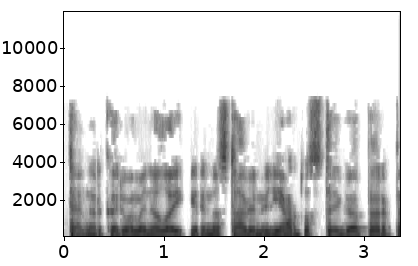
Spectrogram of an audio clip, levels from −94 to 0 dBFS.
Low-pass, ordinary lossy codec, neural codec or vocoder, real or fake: 7.2 kHz; MP3, 32 kbps; codec, 16 kHz, 4 kbps, X-Codec, HuBERT features, trained on balanced general audio; fake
